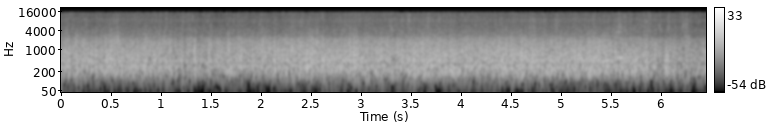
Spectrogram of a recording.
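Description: Heavy thunderstorm rain pouring down: a loud, steady, dense hiss of countless drops, close to the sound of applause.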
